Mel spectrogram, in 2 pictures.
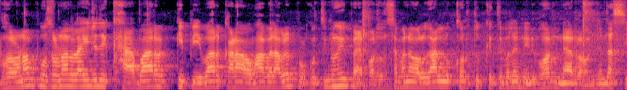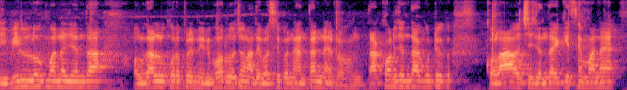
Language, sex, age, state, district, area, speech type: Odia, male, 18-30, Odisha, Bargarh, rural, spontaneous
